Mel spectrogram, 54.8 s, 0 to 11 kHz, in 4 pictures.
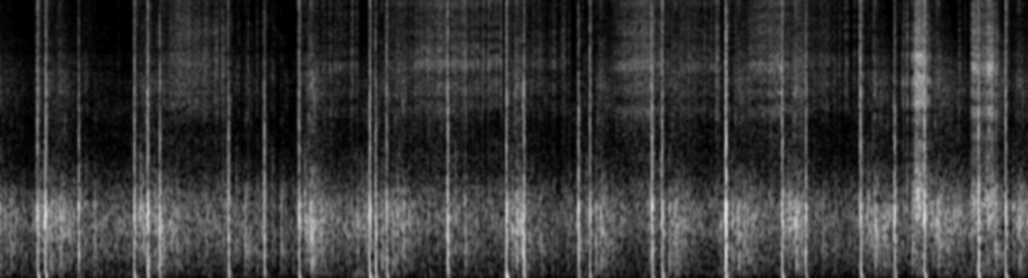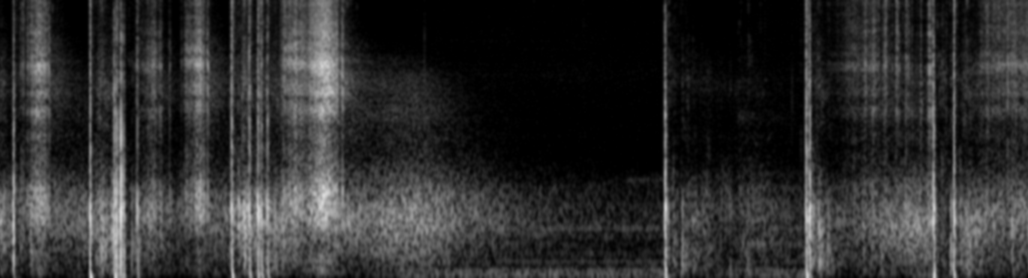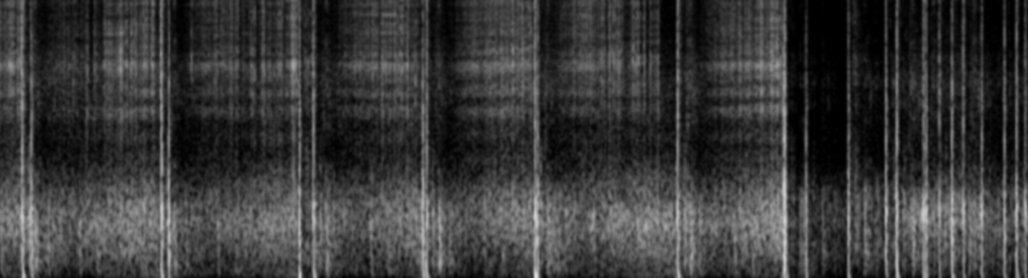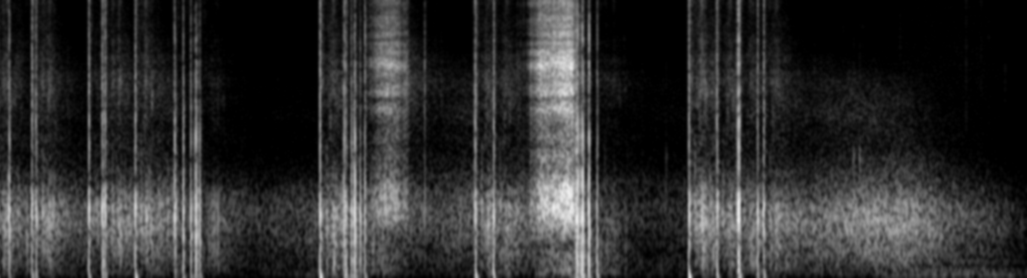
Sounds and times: Firecracker: 0.0s - 54.8s.

